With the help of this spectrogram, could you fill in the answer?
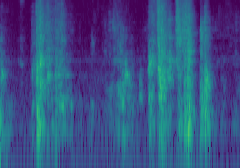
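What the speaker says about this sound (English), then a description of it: "Just stir that around so your potatoes get all oiled." Hamburger and potatoes with butter being stirred in a pan, a spoon scraping and clinking against the metal in a few short, close bursts.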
